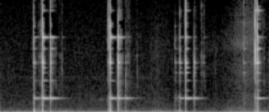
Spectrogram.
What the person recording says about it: tapping with some bassy scratches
